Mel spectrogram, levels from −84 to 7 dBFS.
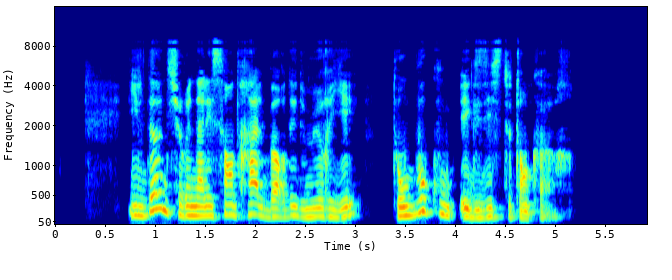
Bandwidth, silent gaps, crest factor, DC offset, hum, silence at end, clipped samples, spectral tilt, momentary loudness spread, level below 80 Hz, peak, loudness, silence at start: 9.2 kHz; 3.30-3.37 s; 18 dB; under 0.1%; none; 0.75 s; under 0.1%; -6.5 dB/octave; 10 LU; -68 dBFS; -6 dBFS; -23 LUFS; 0.75 s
